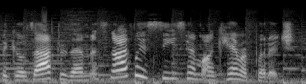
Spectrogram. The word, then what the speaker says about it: Snively: Sonic sees some footprints in the swamp and goes after them, and Snively sees him on camera footage. I know it's pronounced Snively, but I'm used to saying Snively.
